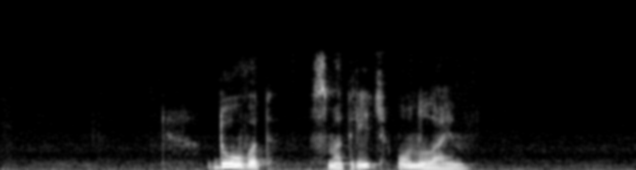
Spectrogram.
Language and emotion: Russian, neutral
